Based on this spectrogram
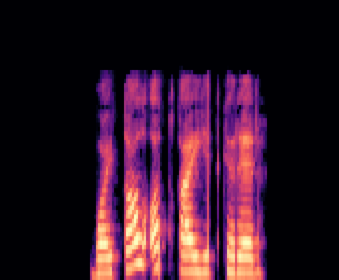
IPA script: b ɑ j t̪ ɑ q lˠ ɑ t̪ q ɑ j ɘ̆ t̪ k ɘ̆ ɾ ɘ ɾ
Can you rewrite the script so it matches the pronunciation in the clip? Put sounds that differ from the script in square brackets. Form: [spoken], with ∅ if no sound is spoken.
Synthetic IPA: b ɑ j t̪ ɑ [∅] lˠ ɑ t̪ q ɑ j ɘ̆ t̪ k ɘ̆ ɾ ɘ ɾ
